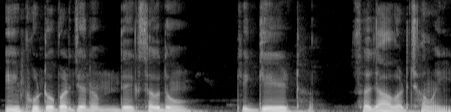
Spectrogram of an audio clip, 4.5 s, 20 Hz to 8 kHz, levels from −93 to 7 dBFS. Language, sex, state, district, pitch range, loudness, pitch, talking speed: Kumaoni, male, Uttarakhand, Tehri Garhwal, 100-110 Hz, -16 LUFS, 100 Hz, 160 wpm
